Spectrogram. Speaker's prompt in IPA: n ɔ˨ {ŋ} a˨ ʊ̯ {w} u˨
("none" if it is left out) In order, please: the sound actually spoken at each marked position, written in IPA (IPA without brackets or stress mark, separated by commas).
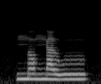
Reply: ŋ, w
